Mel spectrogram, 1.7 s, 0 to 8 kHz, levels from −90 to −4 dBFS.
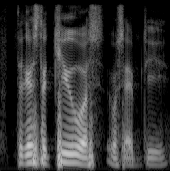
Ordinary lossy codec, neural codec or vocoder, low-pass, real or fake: none; none; 7.2 kHz; real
